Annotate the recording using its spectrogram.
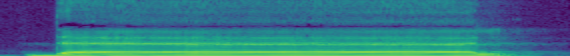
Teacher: জিহ্বার আগা সামনের উপরের 2 দাঁতের গোড়ার সঙ্গে লাগিয়ে উচ্চারিত হয় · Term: দালের মাখরাজ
